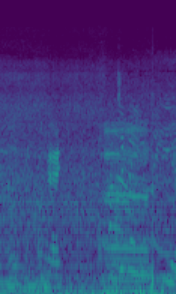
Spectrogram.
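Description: Meituan multirotor delivery drone hovering overhead, its propellers humming steadily, with people talking near the end.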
